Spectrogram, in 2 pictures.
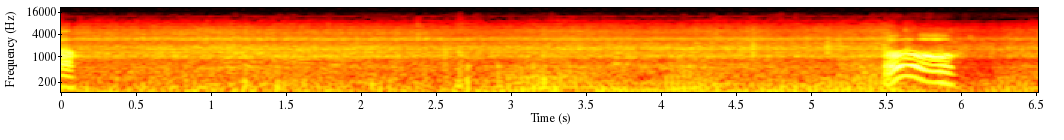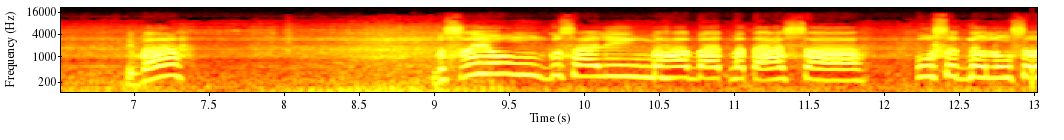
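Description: A motorbike engine rumbles steadily up close.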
